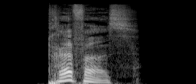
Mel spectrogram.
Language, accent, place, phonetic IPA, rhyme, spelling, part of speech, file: German, Germany, Berlin, [ˈtʁɛfɐs], -ɛfɐs, Treffers, noun, De-Treffers.ogg
- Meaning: genitive singular of Treffer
